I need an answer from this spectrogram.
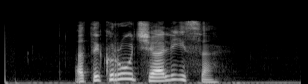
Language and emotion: Russian, positive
